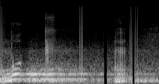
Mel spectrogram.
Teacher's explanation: Kaf ni syiddah, yakni suara kita tertahan bila kita sebut dia, tetapi dia syiddah yang hamas. Yakni bila kita sebut buk, mula-mula kita makhraj tutup rapat, buk, kemudian lepaskan angin, buk.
